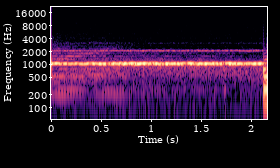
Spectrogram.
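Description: A single steady electronic tone at about 1 kHz, held for about two seconds, starting and stopping abruptly.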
